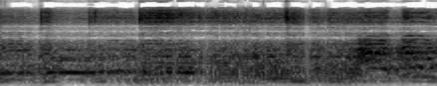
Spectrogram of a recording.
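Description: Live band music in a concert arena, loud and steady: drums keep a regular beat under electronic and keyboard sounds, with no clear singing.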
